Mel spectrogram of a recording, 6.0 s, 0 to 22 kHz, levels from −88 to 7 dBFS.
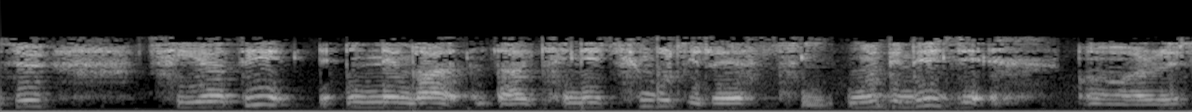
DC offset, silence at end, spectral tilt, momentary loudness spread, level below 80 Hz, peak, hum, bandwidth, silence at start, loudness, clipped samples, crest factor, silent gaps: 0.7%; 0 s; 4.5 dB/octave; 8 LU; -68 dBFS; -6 dBFS; none; 6 kHz; 0 s; -23 LUFS; under 0.1%; 18 dB; none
